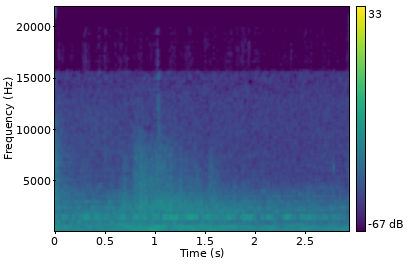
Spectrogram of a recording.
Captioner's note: thunder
